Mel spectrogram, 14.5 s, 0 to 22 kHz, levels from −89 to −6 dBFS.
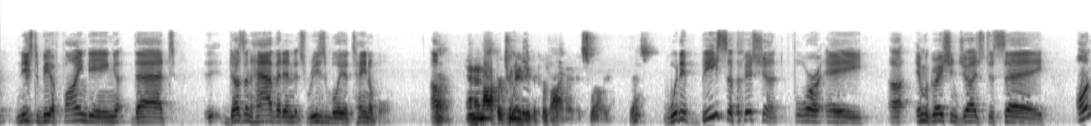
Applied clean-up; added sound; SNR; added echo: none; none; none; none.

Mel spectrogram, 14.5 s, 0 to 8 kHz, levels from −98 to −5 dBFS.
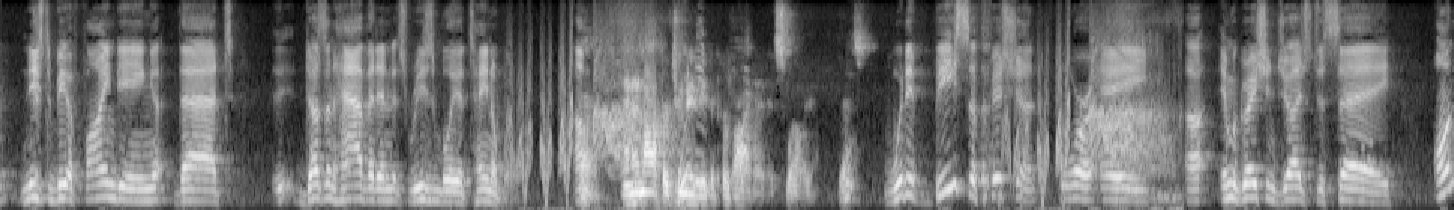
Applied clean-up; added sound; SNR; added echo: none; Scratching (performance technique); 9 dB; none.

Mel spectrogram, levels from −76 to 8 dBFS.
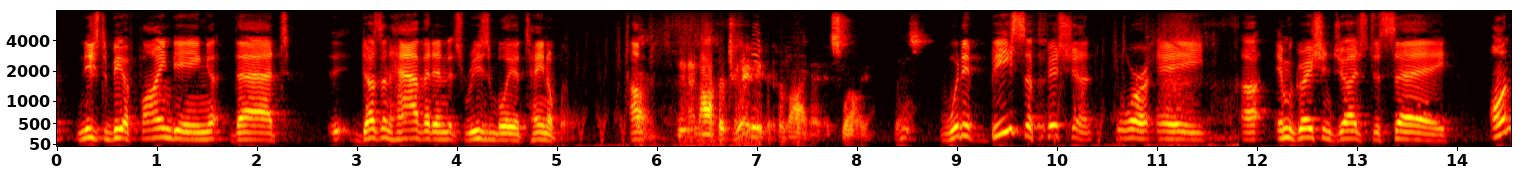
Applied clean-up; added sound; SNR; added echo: neural separator model SepFormer DNS4.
